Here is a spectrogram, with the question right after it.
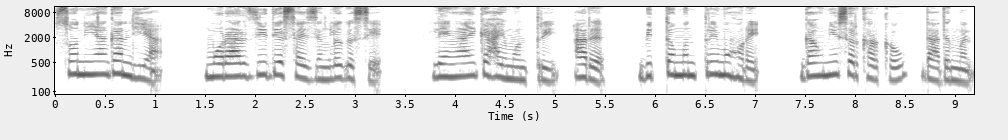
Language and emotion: Bodo, neutral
